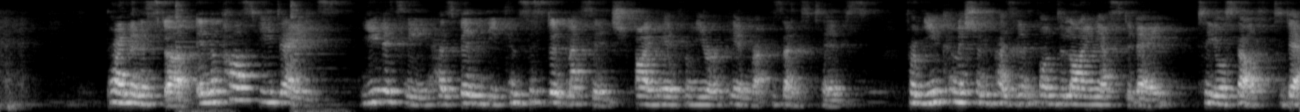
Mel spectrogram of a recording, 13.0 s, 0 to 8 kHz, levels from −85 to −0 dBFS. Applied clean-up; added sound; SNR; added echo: none; Dishes, pots, and pans; 17 dB; reverberation time 0.7 s.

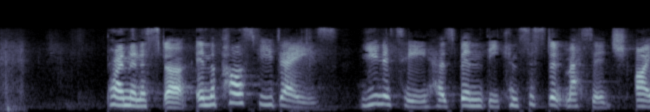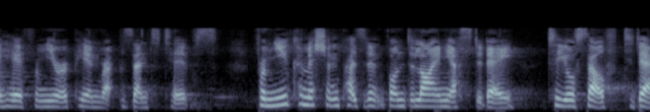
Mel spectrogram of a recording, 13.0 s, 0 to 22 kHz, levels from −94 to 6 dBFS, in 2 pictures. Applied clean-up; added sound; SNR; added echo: none; none; none; none.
